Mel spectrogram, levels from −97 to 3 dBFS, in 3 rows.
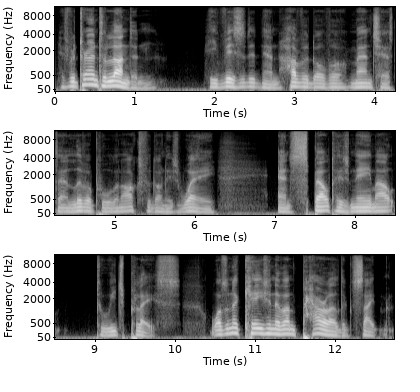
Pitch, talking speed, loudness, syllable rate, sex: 105 Hz, 135 wpm, -21 LUFS, 5.1 syllables/s, male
